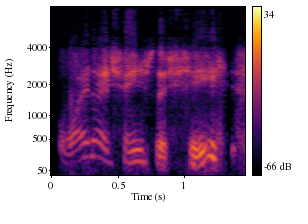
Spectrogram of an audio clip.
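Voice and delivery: stalling question that tips into a laugh; real laugh escaping after the question; nervous laughing. Real, not acted. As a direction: echo the question, then burst out laughing. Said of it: "what are you laughing about".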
